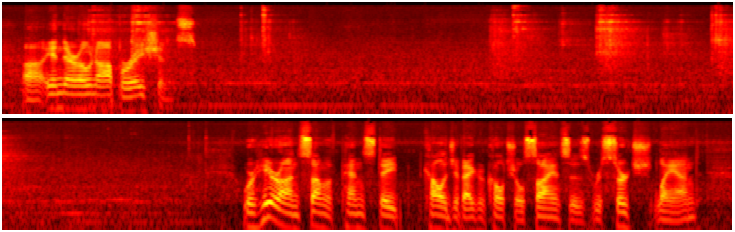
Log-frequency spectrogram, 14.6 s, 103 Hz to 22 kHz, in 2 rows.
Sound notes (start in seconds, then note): 2.2 machinery sounds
